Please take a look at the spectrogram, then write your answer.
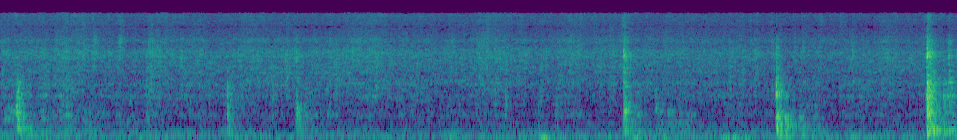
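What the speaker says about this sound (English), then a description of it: "we're going to take all those peppers and onions and put them in there. And we're going to get those cooked down a little bit." Peppers and onions sizzling in a pan for fajitas, a constant close hiss of frying broken by several sharp scrapes and clacks of a utensil stirring, with no talking.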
